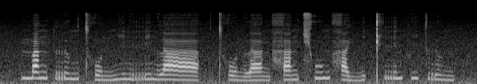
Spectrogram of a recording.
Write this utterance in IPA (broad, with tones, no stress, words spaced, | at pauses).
ma˥˩ŋ prɯ˧ŋtʰo˩˦nŋi˧n ri˧nlaː˧ | tʰo˨˩nlaː˨˩ŋha˦˥ŋ t͡ɕʰuː˥˩ŋha˨˩jni˥˩t̚kʰri˥˩n fiː˥˩krɯ˧ŋ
